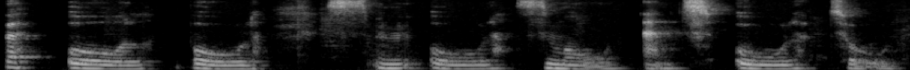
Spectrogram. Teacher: the letter A is making a bit of an or sound, although it's not quite a full or sound, like b, all, ball, all, small, and all, tall.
